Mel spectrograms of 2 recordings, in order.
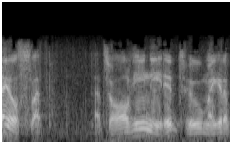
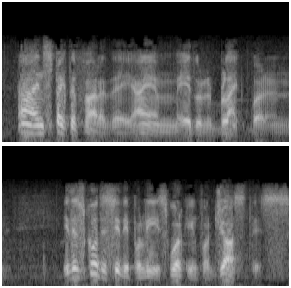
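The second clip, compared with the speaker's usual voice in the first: put-on Central European accent; 2 semitones lower than usual. Asked about a man's accent on the phone, the speaker tries an Edward Blackburn impression. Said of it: "Like this?".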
